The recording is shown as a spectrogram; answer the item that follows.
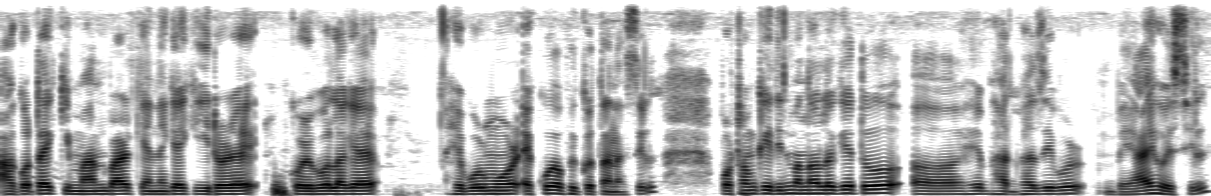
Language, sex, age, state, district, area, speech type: Assamese, male, 18-30, Assam, Jorhat, urban, spontaneous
